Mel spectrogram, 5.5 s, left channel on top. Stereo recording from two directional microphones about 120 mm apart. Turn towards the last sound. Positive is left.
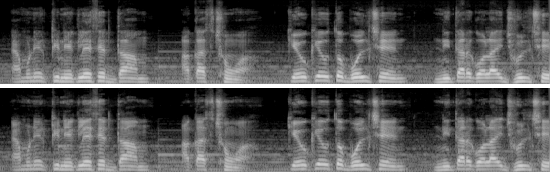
turn(degrees=50)  # may be behind; listen again after turning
